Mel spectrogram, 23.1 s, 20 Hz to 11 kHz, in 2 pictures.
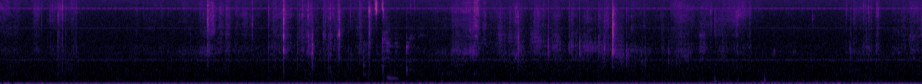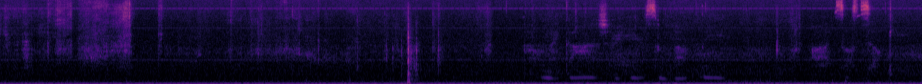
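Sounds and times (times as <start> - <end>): pages being turned: 0.1 - 1.0, 2.3 - 4.7, 5.6 - 9.4, 10.6 - 17.7.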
